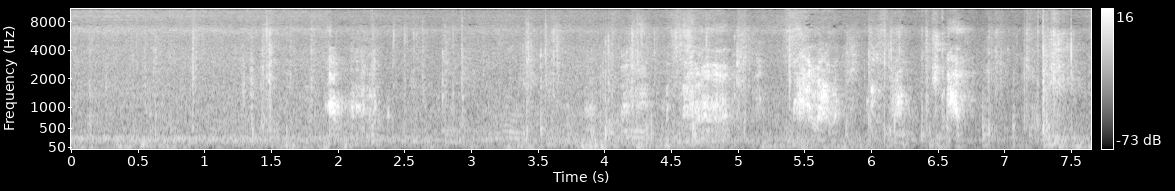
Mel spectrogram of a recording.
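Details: American Bully puppies yapping in short, scattered bursts over a steady low rumbling background, with several sharper yelps clustered toward the second half.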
